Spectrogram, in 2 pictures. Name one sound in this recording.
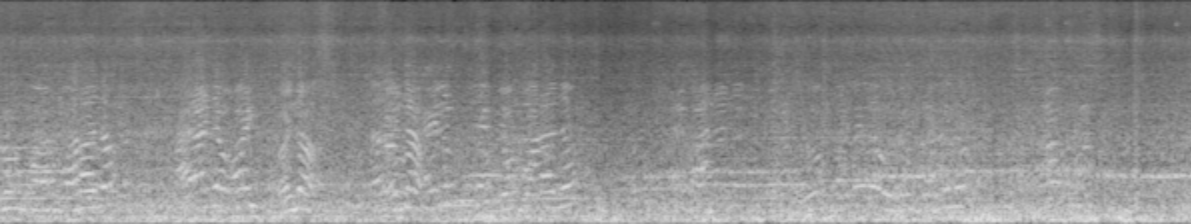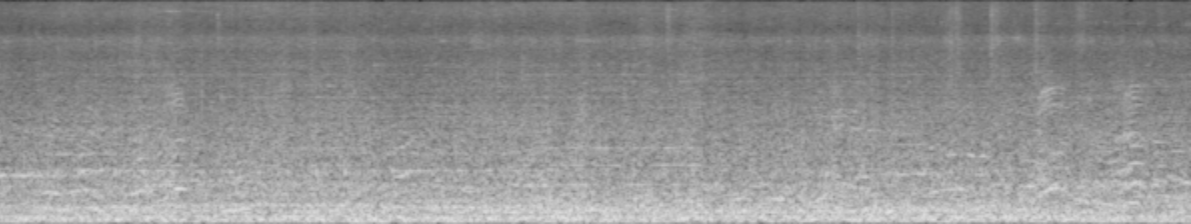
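A crowd of men talk and shout excitedly nearby.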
